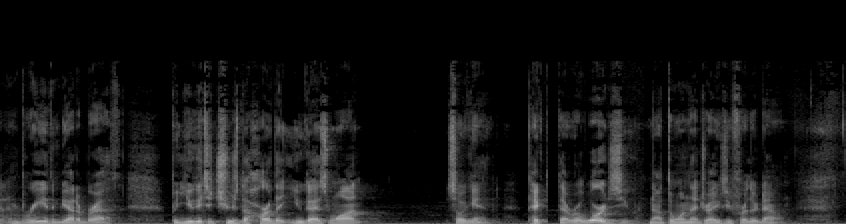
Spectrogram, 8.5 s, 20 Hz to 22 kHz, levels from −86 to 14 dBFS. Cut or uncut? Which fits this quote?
cut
